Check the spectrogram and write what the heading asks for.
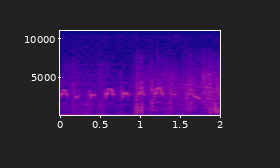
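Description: A bird giving a quick series of short, high, arched chirps, about five a second, which stop about one and a half seconds in.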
